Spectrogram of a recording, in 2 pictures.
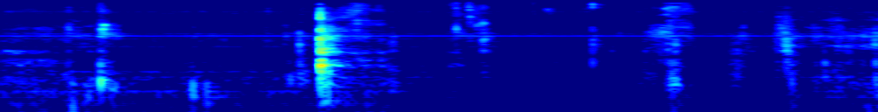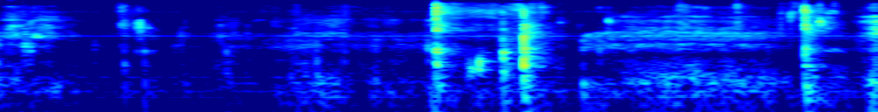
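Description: Faint close-up chewing and mouth sounds of someone eating egg noodles, with a few sharp clicks, the loudest about a second and a half in and again near the end. A soft hiss follows the clicks near the end.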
